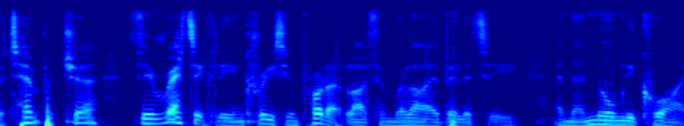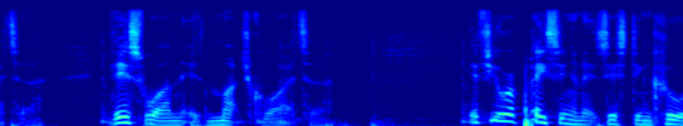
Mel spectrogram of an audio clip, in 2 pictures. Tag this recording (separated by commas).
Music, Speech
